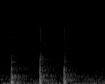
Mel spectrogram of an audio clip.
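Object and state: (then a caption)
Baked bread loaf, hollow and done. A homemade Greek bread loaf, baked about an hour in a 375-degree oven, is tapped three times. Each tap gives a short, dull, low thump with little ring. The hollow sound shows the bread is done and ready.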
